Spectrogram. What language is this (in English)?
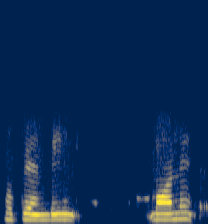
Telugu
